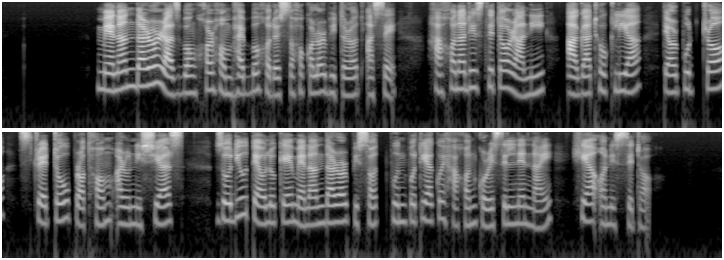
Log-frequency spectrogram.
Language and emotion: Assamese, neutral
